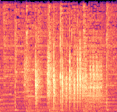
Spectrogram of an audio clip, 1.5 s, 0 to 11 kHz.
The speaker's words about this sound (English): I'm going to roll with real dice because roll 20 is being mean to me. And I trust my Extinction Curse dice more.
